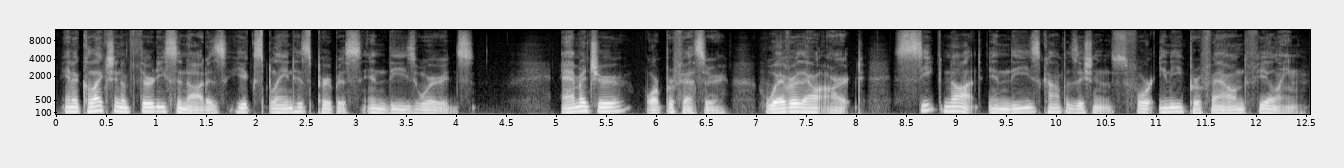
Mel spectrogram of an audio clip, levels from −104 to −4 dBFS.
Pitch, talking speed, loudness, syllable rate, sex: 105 Hz, 135 wpm, -19 LUFS, 4.8 syllables/s, male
